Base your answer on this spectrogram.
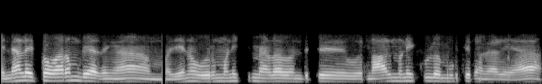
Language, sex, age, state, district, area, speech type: Tamil, male, 18-30, Tamil Nadu, Tiruchirappalli, rural, conversation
